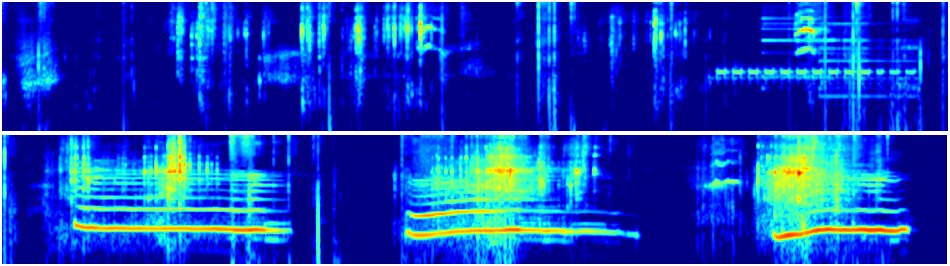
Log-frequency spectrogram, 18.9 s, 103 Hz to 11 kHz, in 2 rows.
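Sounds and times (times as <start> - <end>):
toy trains clattering on wooden track: 10.0 - 12.3, 13.5 - 15.5.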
